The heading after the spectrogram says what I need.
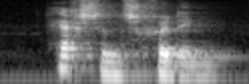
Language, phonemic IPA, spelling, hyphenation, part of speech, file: Dutch, /ˈɦɛr.sə(n)ˌsxʏ.dɪŋ/, hersenschudding, her‧sen‧schud‧ding, noun, Nl-hersenschudding.ogg
- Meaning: concussion (medical condition)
